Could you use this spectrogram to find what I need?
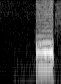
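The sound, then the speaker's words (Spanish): A single voicemail beep before a message is left: one steady mid-pitched tone lasting about a third of a second, alone in silence. “Por favor, deja tu mensaje después del tono. Si necesitas volver a grabar, marca el signo de número y espera instrucciones.”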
